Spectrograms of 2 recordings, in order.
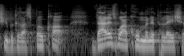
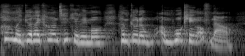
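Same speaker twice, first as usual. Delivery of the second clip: high, loud hammed-up exasperation; mock victim; 9 semitones higher, 4 dB louder than usual. Mocking Sharice suddenly wanting to walk off, dramatically. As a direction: pretend to be overwhelmed, voice pitched up. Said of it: "you're telling me all of a sudden".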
